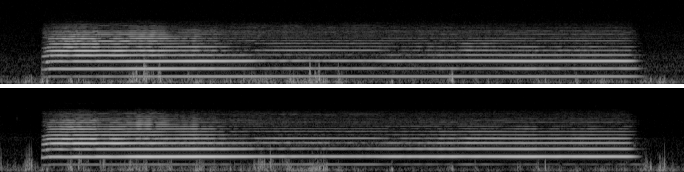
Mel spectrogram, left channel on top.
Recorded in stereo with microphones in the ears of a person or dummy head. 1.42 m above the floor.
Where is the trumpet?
35° right (ahead or behind), 2.5 m.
